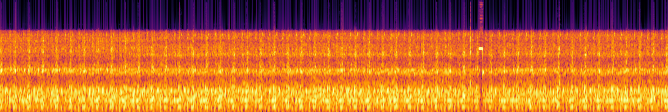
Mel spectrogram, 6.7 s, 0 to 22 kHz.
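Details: 2008 Craftsman YS4500 lawn tractor, garage-kept, non-starter being revived: fast, steady chugging at about four beats a second with an even rhythm and no catches, engine cranking over normally after solenoid gap adjustment, just before spark confirmed.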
